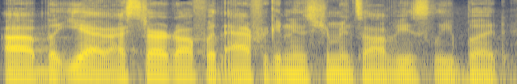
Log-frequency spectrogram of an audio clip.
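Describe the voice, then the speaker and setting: A man from Seattle, a musician guest in a radio studio, chatting in a relaxed way, full of "you know". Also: low voice, fast talker. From Seattle, Washington. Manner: easygoing, lots of fillers like "you know". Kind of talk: relaxed interview conversation.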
